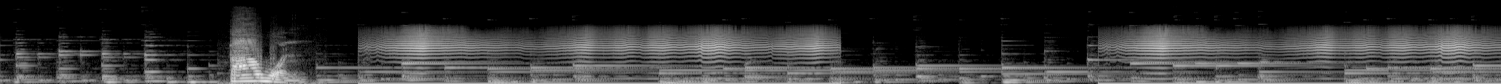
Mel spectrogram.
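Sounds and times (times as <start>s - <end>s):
light background music: 0.0s - 15.0s
bee buzzing in flight: 3.6s - 8.4s, 11.0s - 15.0s.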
